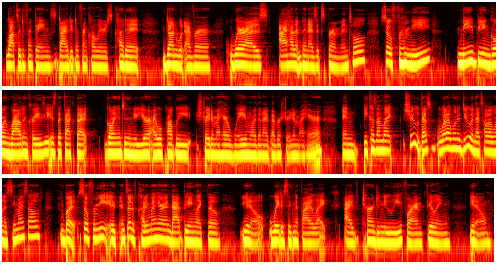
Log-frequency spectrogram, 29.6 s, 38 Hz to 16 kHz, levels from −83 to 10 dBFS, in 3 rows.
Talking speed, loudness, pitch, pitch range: 205 wpm, -14 LUFS, 165 Hz, 155-185 Hz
